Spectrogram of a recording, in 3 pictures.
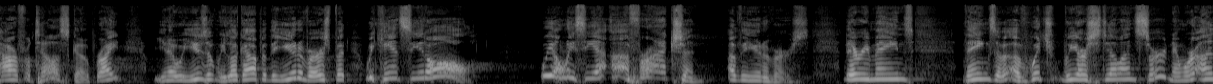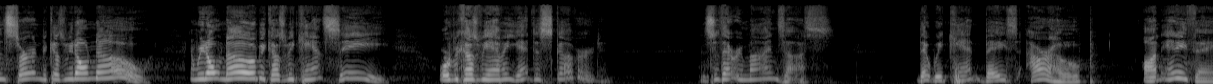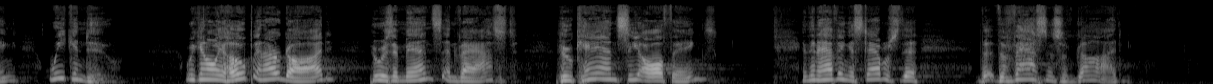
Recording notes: At Redeemer Presbyterian Church in Charleston, SC, our senior pastor continued our Advent sermon series.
